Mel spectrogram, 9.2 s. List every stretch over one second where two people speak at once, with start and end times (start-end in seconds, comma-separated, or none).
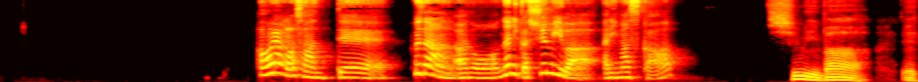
none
